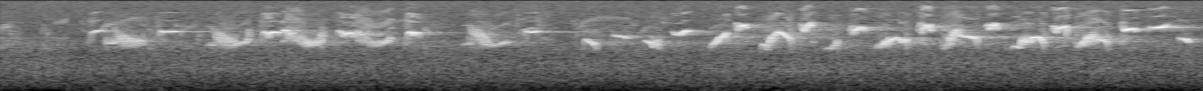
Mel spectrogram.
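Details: Chinese hwamei, a designated invasive alien bird living wild in Japan and known for mimicking other birds, pours out a dense, jumbled song of rapid chattering and whistled notes, roughly three per second, after a brief quiet start.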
